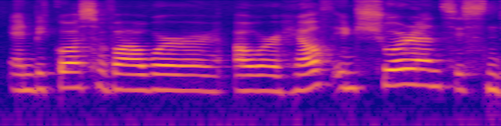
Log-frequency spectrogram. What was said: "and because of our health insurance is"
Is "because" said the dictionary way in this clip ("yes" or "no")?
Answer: no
